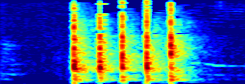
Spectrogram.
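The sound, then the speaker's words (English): Five quick, evenly spaced knocks on a door, sharp and fairly loud with a low wooden thump to each, rapping out in a steady rhythm before stopping, with no voices. “He said, I knock. You know why he's knocking?”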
